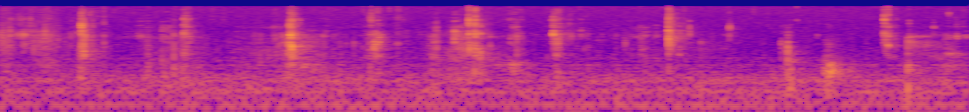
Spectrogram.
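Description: Close-miked mouth sounds of someone chewing shellfish meat: a string of short, irregular wet smacks and clicks.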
